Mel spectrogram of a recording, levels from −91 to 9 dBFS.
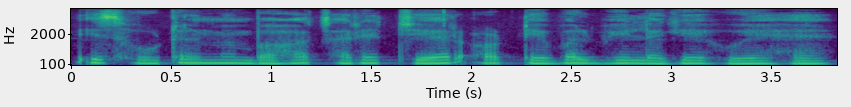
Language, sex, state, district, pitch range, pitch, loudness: Hindi, male, Jharkhand, Palamu, 145-160 Hz, 155 Hz, -20 LUFS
